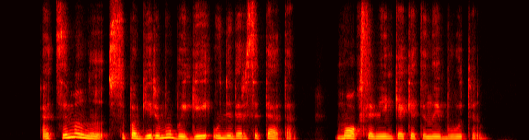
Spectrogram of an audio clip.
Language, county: Lithuanian, Kaunas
